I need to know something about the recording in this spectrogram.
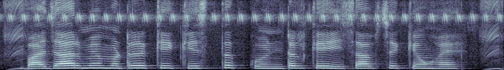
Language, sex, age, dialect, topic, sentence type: Hindi, female, 60-100, Awadhi Bundeli, agriculture, question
